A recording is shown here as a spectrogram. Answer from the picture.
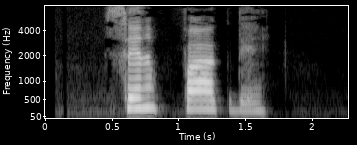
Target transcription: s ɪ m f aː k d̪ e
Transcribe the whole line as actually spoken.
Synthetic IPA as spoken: s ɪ n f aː k d̪ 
